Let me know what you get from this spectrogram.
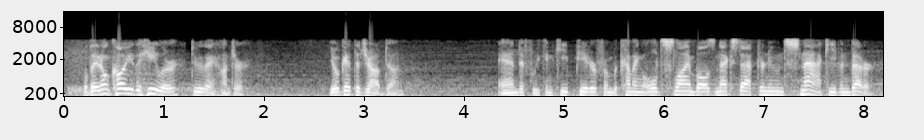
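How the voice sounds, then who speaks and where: An actor voicing a wisecracking genius inventor superhero in a video game, glib and sarcastic. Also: male voice, mid-range voice, lively intonation, brisk, lightly acted. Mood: teasing banter. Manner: glib, sarcastic, breezy banter. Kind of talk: video game dialogue acting. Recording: dull game audio, long reverb, music.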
